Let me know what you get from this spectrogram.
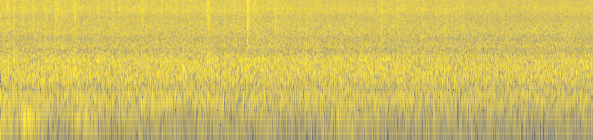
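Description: Heavy rain falling steadily: an even hiss of a downpour, with a few faint drop ticks.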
